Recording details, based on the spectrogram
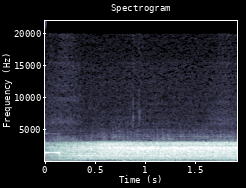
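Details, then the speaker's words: Retevis RT97s/Midland MXR10 GMRS repeater linked to a PC via a DB9 interface circuit: harsh static rush for about two seconds after transmission drops; squelch tail noise, suspected to need a filter capacitor on the mic line. "but that's the noise right there that and that's going to be normal because I gotta I think I gotta put a filter capacitor on that mic line"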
